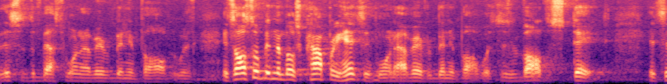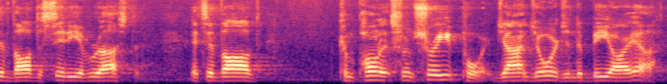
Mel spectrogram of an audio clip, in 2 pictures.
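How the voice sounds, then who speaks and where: The gravel-voiced Southern US company boss you'd hear at a podium at a local jobs announcement, talking plainly and emphatically to officials in a down-home way. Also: male voice, mid-range voice, darkish tone. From southern United States (Alabama and Louisiana). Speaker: company executive speaking at an announcement. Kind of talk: informal public speech.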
